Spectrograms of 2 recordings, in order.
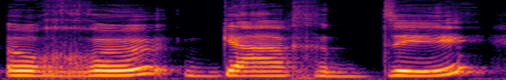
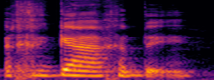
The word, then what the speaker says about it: regarder: So this kind of E is often suppressed, so not pronounced when we speak. For example, this word, it is regarder. Well, sometimes we don't pronounce the E and we say regarder. Hey, regardez! Il y a quelque chose de bizarre ici. Hey, regardez! Hey, look! Regardez. Venir, venir. Samedi, samedi, samedi. So you have 2 ways to pronounce it, with the E or without the E.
